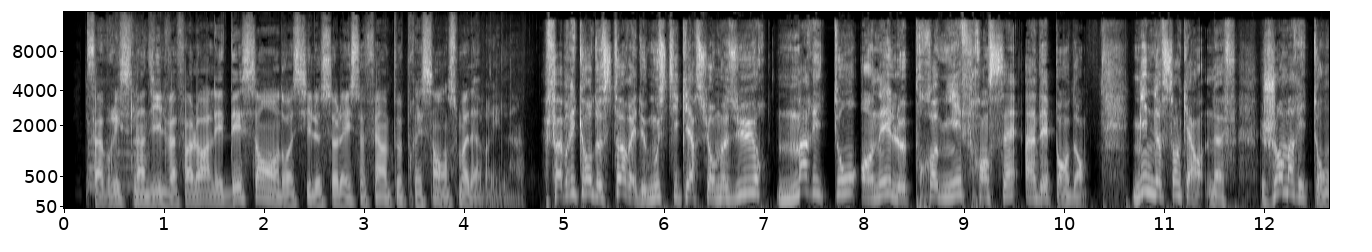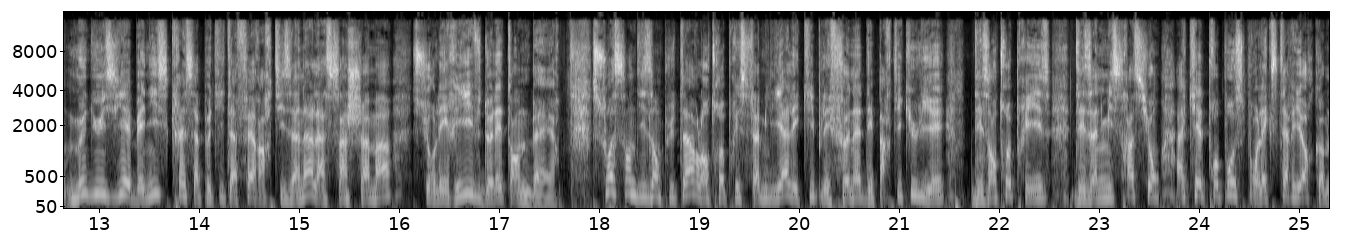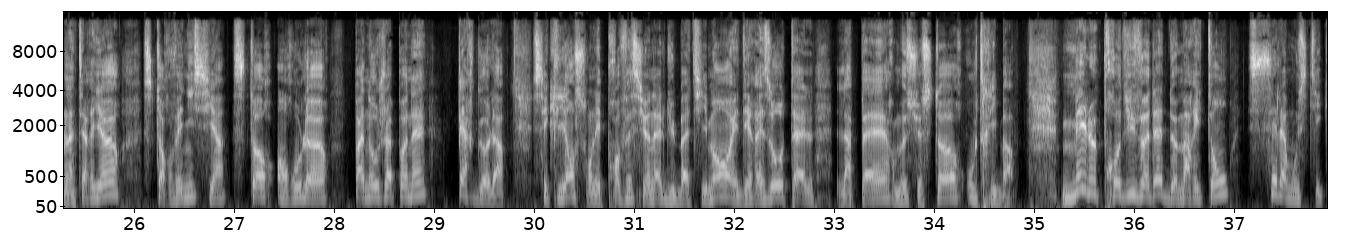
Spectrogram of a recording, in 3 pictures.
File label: Radio; Radio Classique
